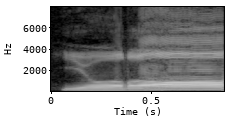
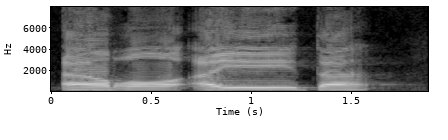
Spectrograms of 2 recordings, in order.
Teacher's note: huruf ra di sini ditebalkan karena masing-masing huruf ra berbaris fathah.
